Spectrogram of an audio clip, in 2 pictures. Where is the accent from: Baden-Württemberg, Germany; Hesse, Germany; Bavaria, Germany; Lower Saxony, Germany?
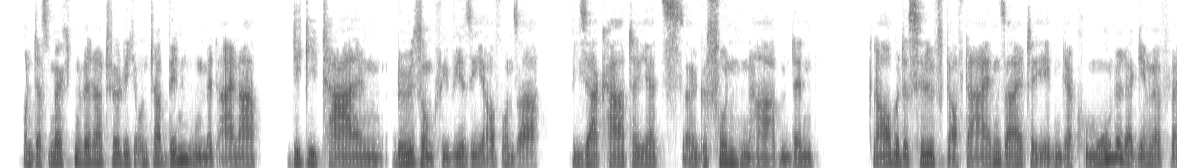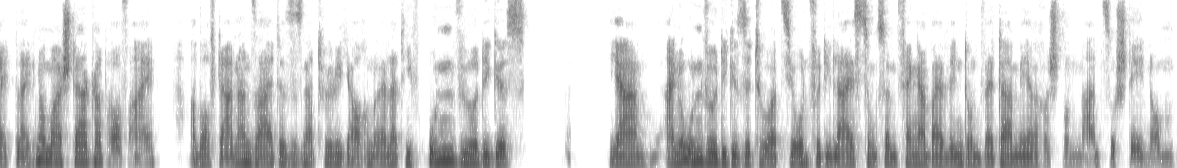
Lower Saxony, Germany; Bersenbrück; Ich habe irgendwann mal meine Ausbildung bei einer kleinen Sparkasse in Niedersachsen gemacht, da wo ich herkomme, in Bersenbrück im schönen Osnabrücker Land.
